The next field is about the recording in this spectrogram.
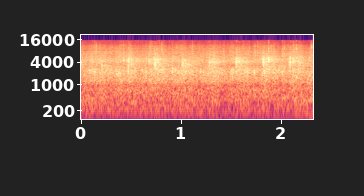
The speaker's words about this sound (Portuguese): Deus falou contigo nessa noite? Aplauda a palavra de Deus.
